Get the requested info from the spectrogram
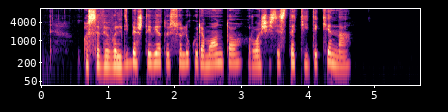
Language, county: Lithuanian, Alytus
